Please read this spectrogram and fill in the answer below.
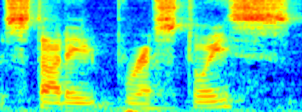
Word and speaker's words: Stade Brestois: He is an English right wing currently playing for Stade Brestois, I believe is how you pronounce the name of that club.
